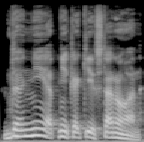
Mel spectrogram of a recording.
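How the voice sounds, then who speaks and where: A man's voice: a little high, big pitch swings, a little fast, darkish tone, pitched above the performer's own voice. A man doing an indignant, scolding merchant. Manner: outraged, scolding. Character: indignant male merchant, self-righteous.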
